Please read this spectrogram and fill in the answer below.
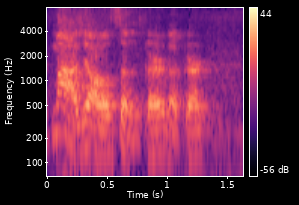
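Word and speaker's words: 嘛叫真哏儿的哏儿: 对，就我就要说这个啊，这题目叫，也得用天津话读，叫嘛叫增根儿的根儿，嘛叫增根儿的根。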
